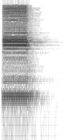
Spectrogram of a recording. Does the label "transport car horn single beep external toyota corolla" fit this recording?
Yes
